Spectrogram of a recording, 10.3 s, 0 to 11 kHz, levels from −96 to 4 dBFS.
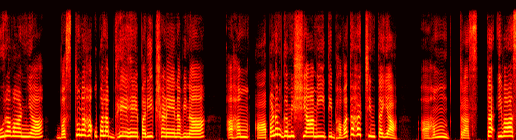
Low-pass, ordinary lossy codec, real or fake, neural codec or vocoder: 9.9 kHz; none; fake; vocoder, 44.1 kHz, 128 mel bands every 256 samples, BigVGAN v2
